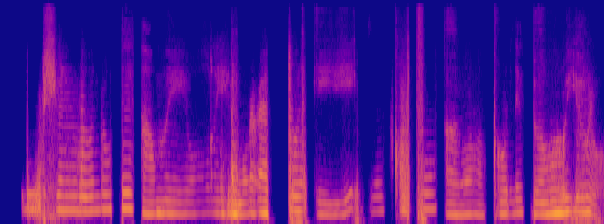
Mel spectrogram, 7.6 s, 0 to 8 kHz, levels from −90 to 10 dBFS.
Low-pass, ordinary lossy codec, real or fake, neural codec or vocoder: 7.2 kHz; Opus, 64 kbps; fake; codec, 16 kHz, 0.5 kbps, X-Codec, HuBERT features, trained on balanced general audio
